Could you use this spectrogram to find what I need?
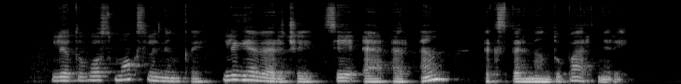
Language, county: Lithuanian, Šiauliai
